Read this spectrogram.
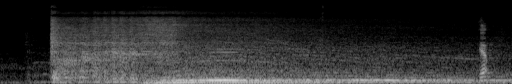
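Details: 1995 Ford F150 that would only click, after a second reman starter was fitted when the first was bad: starter cranks briefly, the engine catches first try and settles to a steady, even idle; normal start.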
